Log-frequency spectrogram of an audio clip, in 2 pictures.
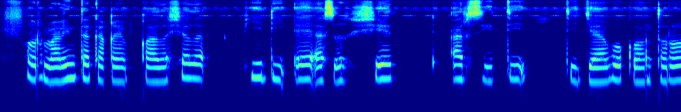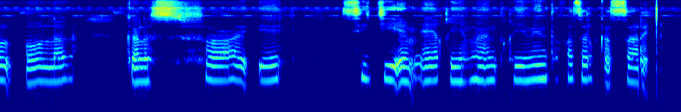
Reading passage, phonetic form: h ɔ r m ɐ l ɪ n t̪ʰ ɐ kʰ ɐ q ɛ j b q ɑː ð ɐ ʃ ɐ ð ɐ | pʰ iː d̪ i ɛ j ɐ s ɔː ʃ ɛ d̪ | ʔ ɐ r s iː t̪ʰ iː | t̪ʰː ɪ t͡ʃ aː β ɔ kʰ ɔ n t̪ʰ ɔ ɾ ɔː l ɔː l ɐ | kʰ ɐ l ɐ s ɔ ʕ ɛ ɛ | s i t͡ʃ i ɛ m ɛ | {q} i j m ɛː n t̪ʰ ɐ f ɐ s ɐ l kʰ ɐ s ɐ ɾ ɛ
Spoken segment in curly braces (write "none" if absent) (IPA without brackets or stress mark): q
